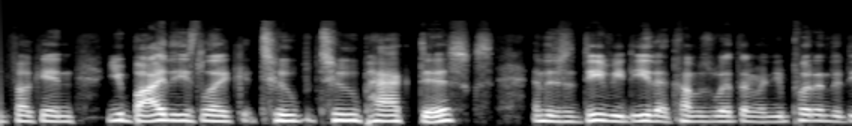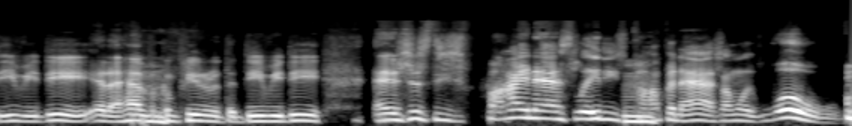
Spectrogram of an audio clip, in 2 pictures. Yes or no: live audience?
no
